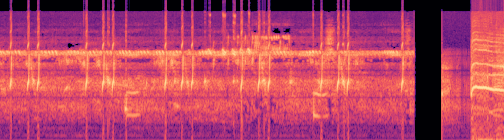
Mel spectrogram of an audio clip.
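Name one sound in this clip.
A quail calls in quick chirps.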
